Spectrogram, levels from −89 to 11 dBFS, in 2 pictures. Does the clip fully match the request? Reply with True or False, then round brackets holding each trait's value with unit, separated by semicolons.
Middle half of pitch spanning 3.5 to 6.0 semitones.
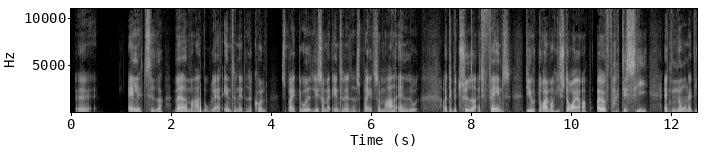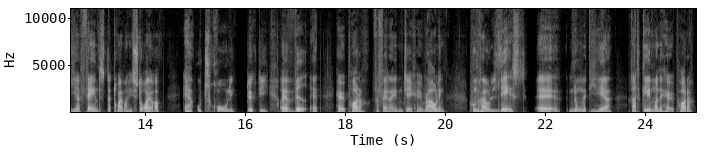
True (4.1 semitones)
